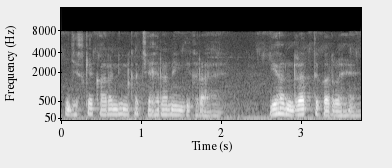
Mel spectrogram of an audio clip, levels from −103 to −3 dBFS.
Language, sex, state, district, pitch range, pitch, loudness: Hindi, male, Chhattisgarh, Kabirdham, 105-130 Hz, 120 Hz, -17 LUFS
